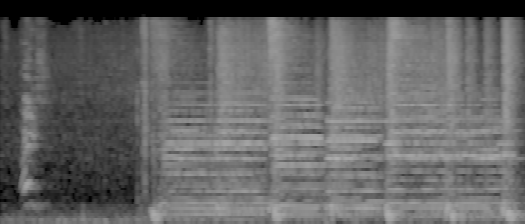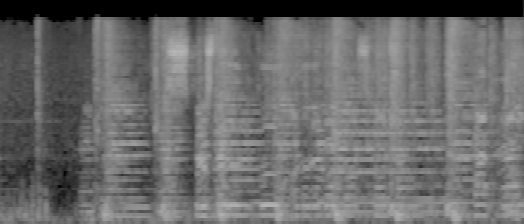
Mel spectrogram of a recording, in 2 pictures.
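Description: Military brass band starts playing a march about one and a half seconds in, with brass over a steady drum beat.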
